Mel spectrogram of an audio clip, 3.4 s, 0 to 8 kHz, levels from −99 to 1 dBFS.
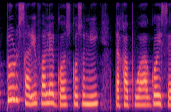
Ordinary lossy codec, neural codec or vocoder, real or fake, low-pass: none; vocoder, 44.1 kHz, 128 mel bands every 512 samples, BigVGAN v2; fake; 7.2 kHz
